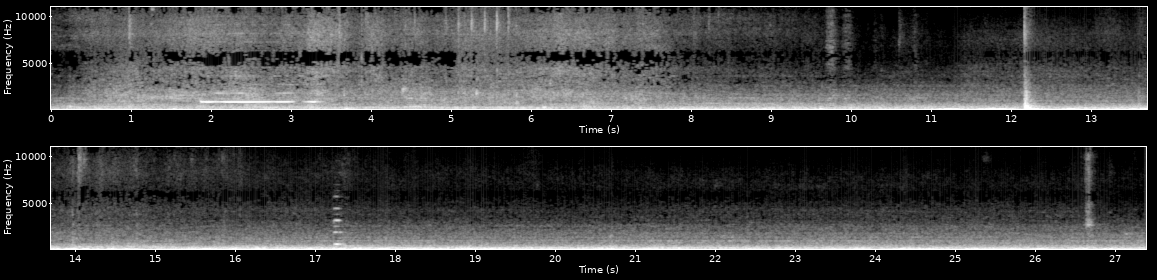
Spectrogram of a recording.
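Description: A Thyssenkrupp elevator: a single steady chime tone of about a second about two seconds in, then near halfway a sharp thump as the car sets off, followed by the steady low rumbling hum of the car travelling.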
